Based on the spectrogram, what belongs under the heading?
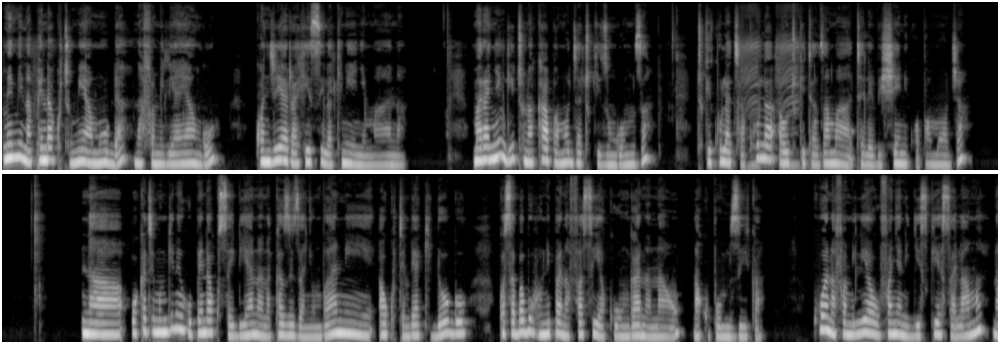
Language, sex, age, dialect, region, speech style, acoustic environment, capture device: Swahili, female, 25-34, Kenya - Nairobi Sheng-influenced, Kenya, focused; happy, people talking; appliances, mobile / Linux / Chrome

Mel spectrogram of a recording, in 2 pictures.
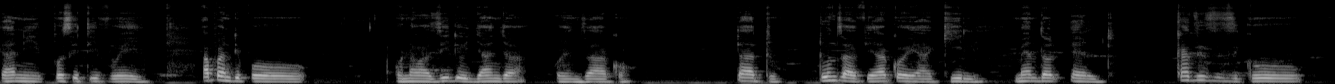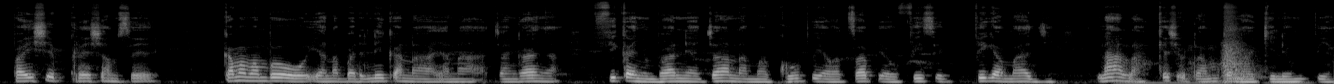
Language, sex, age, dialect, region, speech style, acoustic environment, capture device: Swahili, male, 18-24, Kenya - Nairobi Sheng-influenced, Kenya, relaxed, nature, mobile / Linux / Chrome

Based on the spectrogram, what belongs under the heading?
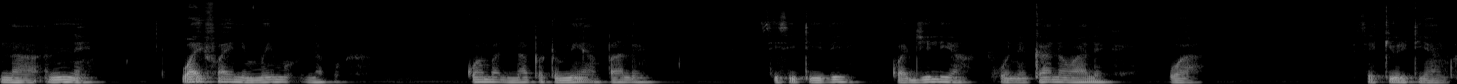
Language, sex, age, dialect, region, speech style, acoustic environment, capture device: Swahili, male, 18-24, Kenya - Nairobi Sheng-influenced, Kenya, relaxed, silence, mobile / Linux / Chrome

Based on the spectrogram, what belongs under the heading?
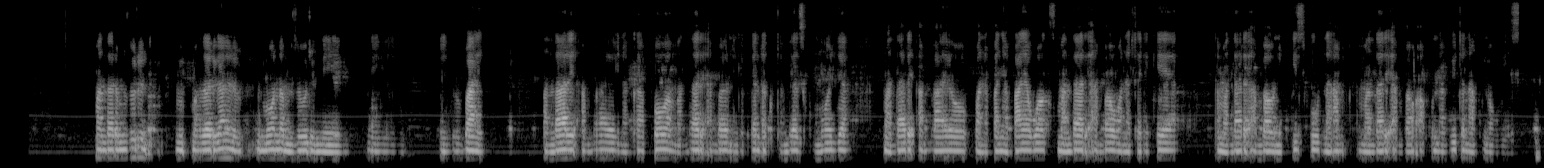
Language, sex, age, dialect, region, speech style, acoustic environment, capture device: Swahili, male, 18-24, Kenya - Nairobi Sheng-influenced, Kenya, happy, people talking, desktop / Windows / Firefox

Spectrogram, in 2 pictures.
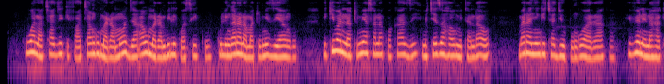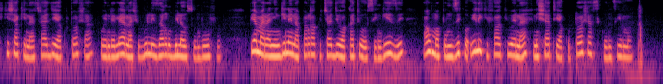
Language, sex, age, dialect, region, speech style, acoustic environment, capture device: Swahili, female, 25-34, Kenya - Nairobi Sheng-influenced, Kenya, excited, silence, mobile / Linux / Chrome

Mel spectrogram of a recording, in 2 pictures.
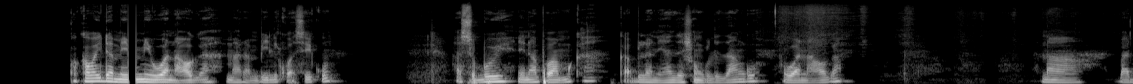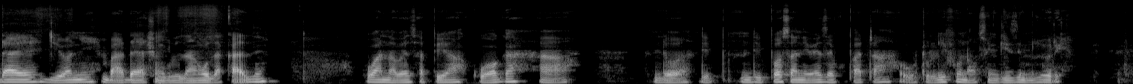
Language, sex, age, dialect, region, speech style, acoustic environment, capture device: Swahili, male, 25-34, Kenya - Nairobi Sheng-influenced, Kenya, relaxed; focused, nature; silence, mobile / Linux / Chrome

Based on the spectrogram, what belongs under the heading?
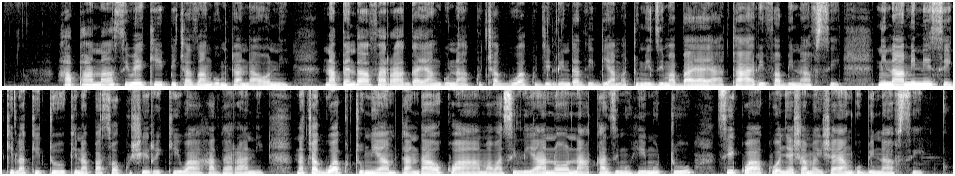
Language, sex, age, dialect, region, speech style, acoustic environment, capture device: Swahili, female, 25-34, Kenya - Nairobi Sheng-influenced, Kenya, happy; relaxed; excited; focused, nature; silence; appliances, desktop / Windows / Chrome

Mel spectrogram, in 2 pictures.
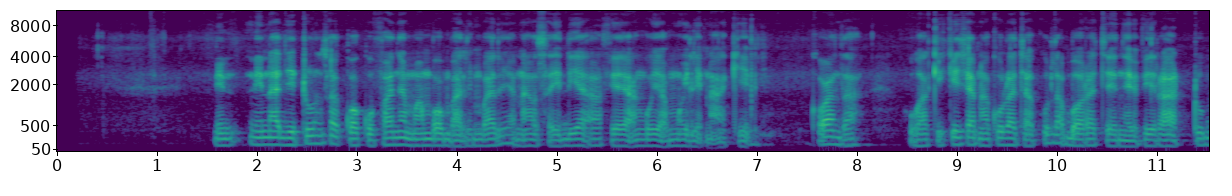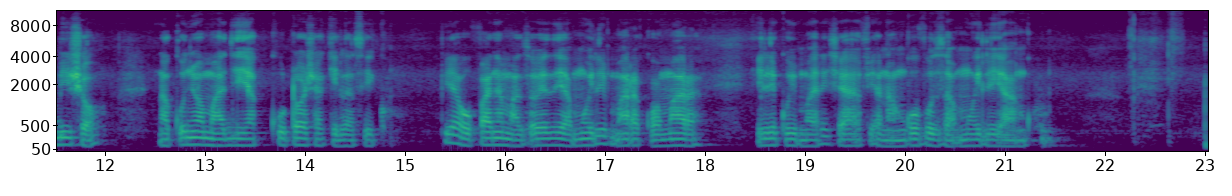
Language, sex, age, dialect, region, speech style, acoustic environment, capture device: Swahili, male, 35-44, Kenya - Mombasa, Kenya, anxious; nervous, nature, mobile / Linux / Chrome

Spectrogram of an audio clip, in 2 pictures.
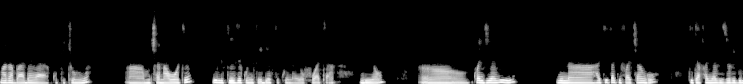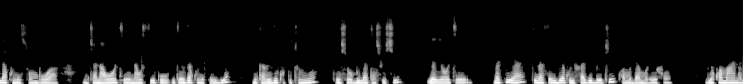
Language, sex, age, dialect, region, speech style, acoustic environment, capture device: Swahili, female, 18-24, Kenya - Nairobi Sheng-influenced, Kenya, relaxed, silence; appliances, mobile / Linux / Chrome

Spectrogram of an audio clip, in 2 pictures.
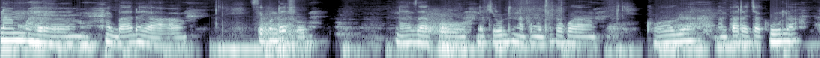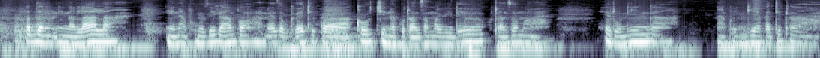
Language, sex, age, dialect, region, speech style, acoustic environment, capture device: Swahili, male, 18-24, Kenya - Nairobi Sheng-influenced, Kenya, relaxed; focused; excited; happy, silence; nature; appliances, desktop / Linux / Chrome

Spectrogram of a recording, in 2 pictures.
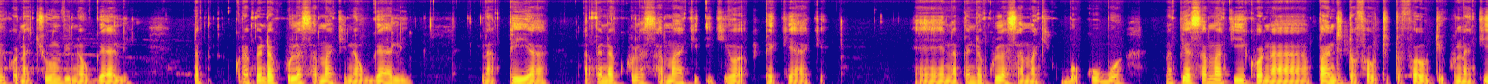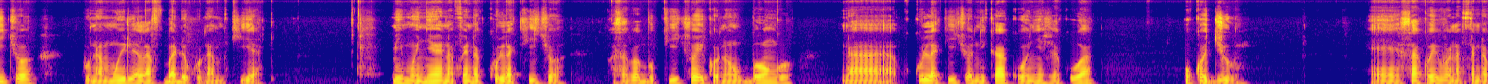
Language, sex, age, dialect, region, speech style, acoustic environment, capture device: Swahili, male, 18-24, Kenya - Nairobi Sheng-influenced, Kenya, relaxed; focused, silence, mobile / Linux / Chrome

